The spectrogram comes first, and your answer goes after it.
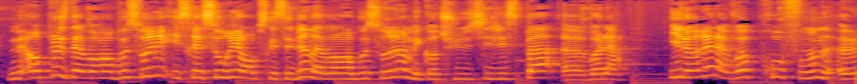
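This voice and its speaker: A young woman from France talks to her viewers in a loose, joking vlog style, laughing at herself as she goes. Her voice sits high, and faint music plays quietly behind her. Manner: playful, giggly, self-mocking. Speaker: YouTuber. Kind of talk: casual vlog chat to camera.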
